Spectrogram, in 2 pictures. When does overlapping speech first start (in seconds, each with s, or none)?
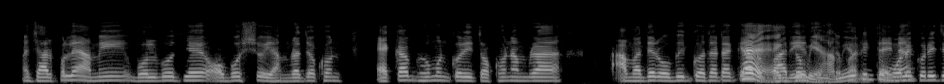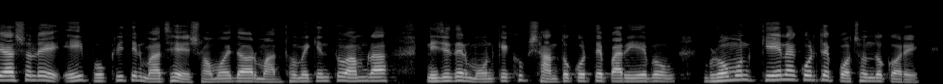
7.4 s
